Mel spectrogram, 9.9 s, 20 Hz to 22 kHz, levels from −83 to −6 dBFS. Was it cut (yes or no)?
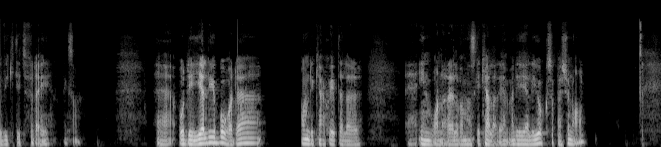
yes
